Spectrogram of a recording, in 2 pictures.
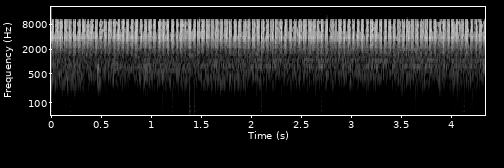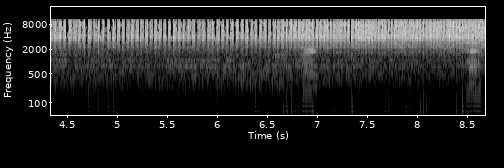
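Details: Continuous rattle of an Eastern diamondback rattlesnake, a harsh, sizzling high buzz that never breaks, with a couple of faint knocks near the end.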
